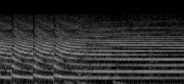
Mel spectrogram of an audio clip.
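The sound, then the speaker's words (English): A loud air horn blares in several quick stuttering bursts that merge into one long sustained blast, dense with bright harmonics, alone with no talking. “I have to do an air horn for that one because not many RPGs are doing that, right?”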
